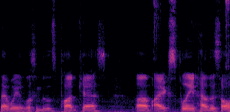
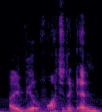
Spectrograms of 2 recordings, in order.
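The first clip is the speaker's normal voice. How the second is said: clumsy, bad fake accent that sounds German; 3 semitones higher than usual. Admitting they're bad at accents, the speaker tries one that sounds German. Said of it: "That sounds like a German accent".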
